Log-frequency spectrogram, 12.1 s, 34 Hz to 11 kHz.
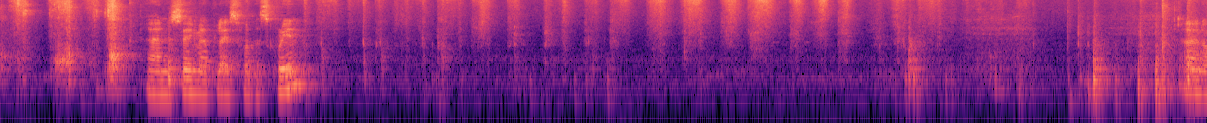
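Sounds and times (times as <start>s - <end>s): brush sweeping over screen: 3.2s - 9.5s.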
